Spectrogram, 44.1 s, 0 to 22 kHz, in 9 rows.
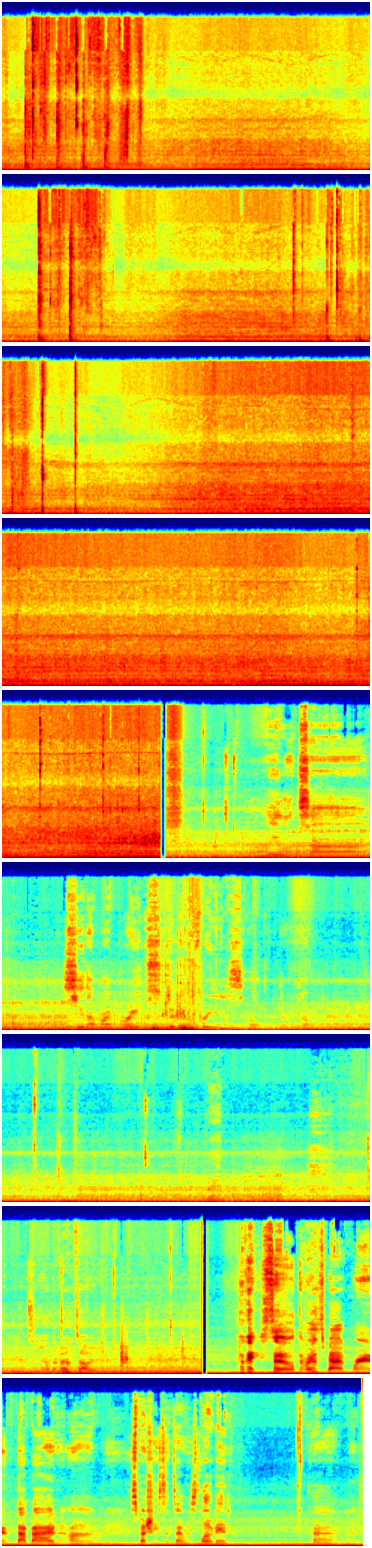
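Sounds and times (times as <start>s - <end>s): diesel truck engine running: 0.0s - 44.0s.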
